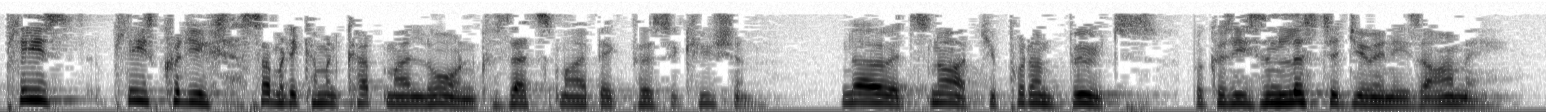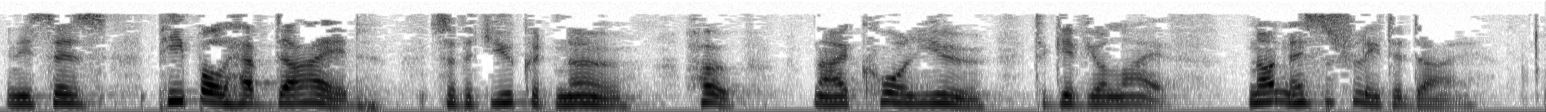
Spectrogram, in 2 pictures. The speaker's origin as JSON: {"language": "English", "town": "Cape Town", "region": "Western Cape", "country": "South Africa", "tie": "born or raised there", "said": "I grew up in Cape Town, I had this kind of family and this kind of family"}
